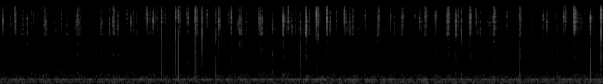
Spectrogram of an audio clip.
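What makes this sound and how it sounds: Both hands tap and scratch fast on a flat, solid white marble table top with long nails and fingertips. The result is a rapid, continuous stream of sharp, bright clicks and scratchy ticks that die away almost instantly, with a faint steady hum underneath.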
